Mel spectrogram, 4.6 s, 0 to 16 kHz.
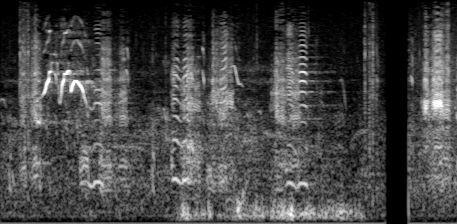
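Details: Slimbridge greater flamingo flock, January 2016, stirring before bedtime: a babble of nasal honking calls from many birds, some short high squeals, and a brief silent gap near the end.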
